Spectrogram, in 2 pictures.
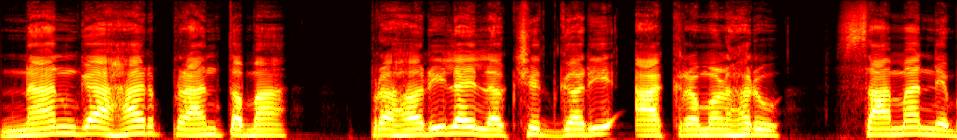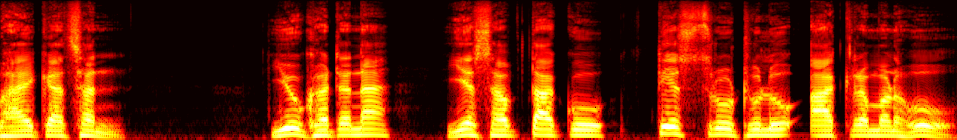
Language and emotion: Nepali, neutral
